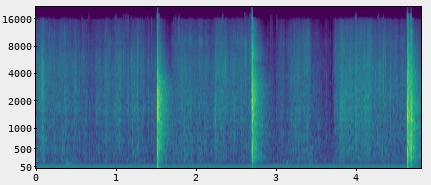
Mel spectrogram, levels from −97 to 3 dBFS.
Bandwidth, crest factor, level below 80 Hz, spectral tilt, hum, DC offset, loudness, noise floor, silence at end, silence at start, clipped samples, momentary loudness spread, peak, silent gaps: 18 kHz; 26 dB; -52 dBFS; -0.5 dB/octave; none; under 0.1%; -18 LUFS; -48 dBFS; 0.05 s; 0.05 s; under 0.1%; 26 LU; 0 dBFS; none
